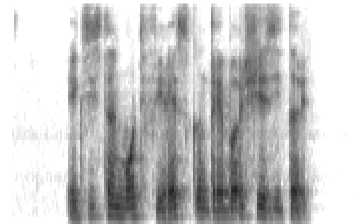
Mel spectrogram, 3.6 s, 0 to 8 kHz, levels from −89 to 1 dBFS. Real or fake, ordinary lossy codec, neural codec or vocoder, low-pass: real; MP3, 64 kbps; none; 7.2 kHz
